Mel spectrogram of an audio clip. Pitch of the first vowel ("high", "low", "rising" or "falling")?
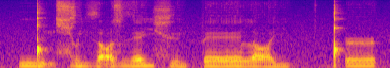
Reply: high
